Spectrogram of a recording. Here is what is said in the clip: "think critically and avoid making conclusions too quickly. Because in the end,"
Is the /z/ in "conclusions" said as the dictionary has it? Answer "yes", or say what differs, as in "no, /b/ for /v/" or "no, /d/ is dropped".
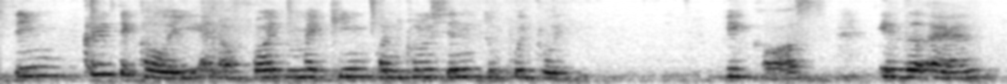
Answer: no, /z/ is dropped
